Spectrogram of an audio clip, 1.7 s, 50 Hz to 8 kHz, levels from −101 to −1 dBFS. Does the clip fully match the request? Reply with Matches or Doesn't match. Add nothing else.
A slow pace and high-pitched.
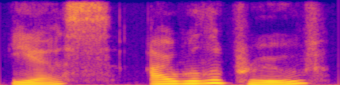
Matches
